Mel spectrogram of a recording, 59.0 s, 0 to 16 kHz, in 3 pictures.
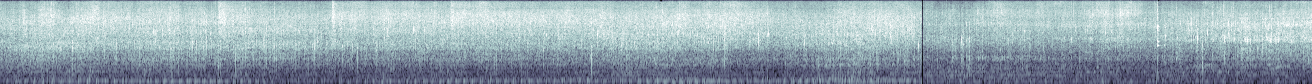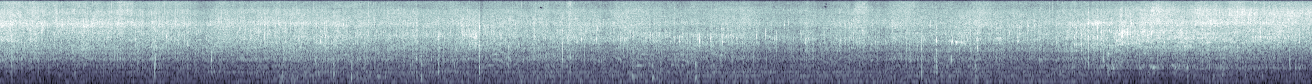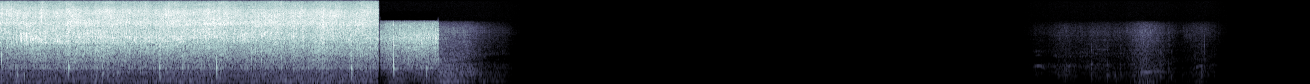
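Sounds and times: fish sizzling in hot oil: 0.0 - 46.0.

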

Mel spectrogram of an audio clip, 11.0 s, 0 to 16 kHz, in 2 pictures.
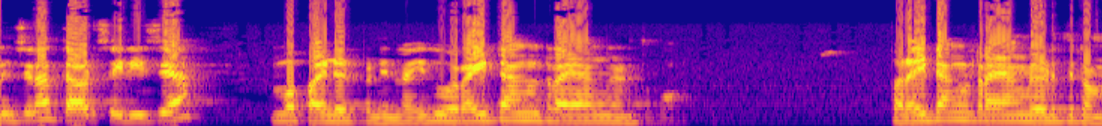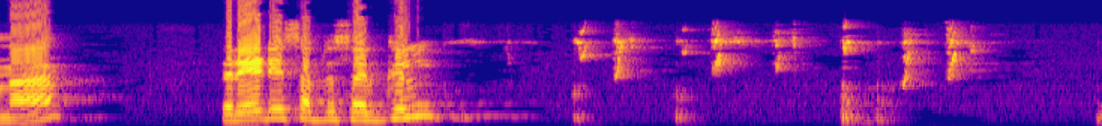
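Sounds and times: small bird chirping: 4.0 - 4.4, 7.8 - 10.8.

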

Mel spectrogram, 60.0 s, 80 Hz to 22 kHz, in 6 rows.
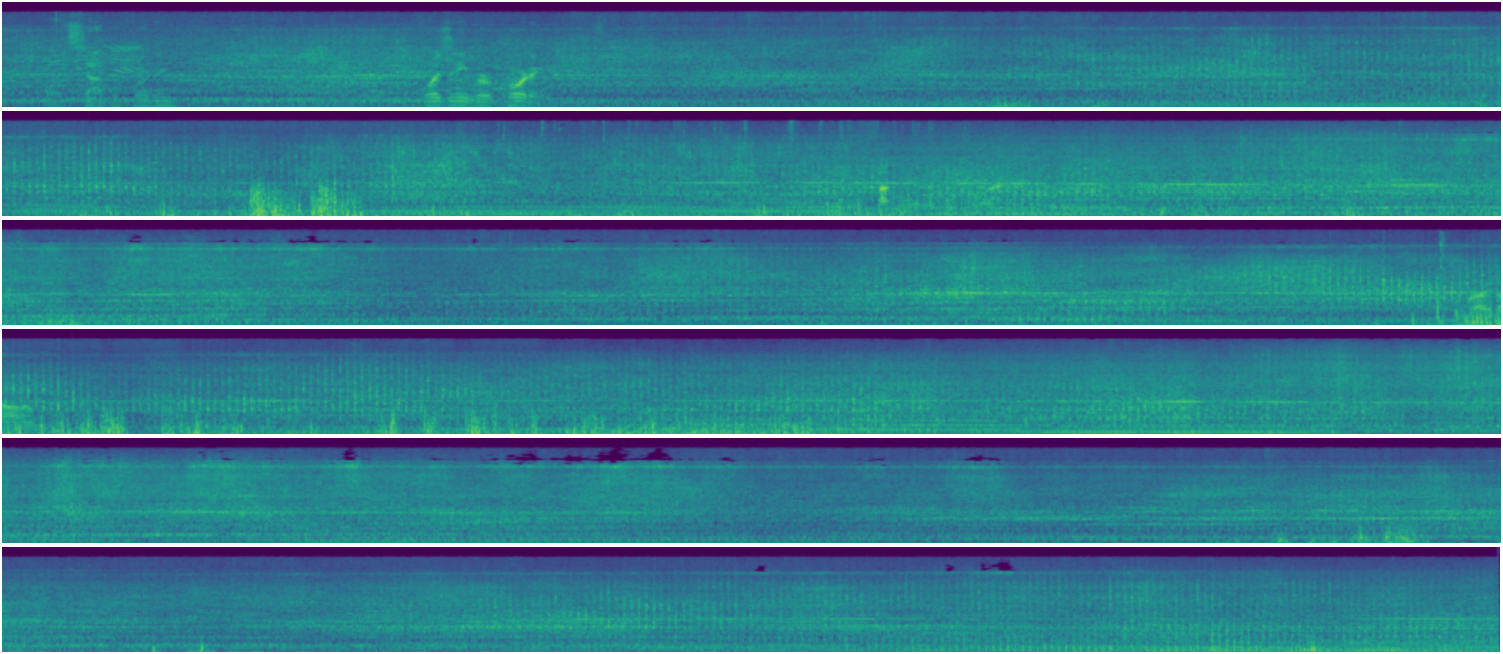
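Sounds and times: helicopter rotor and engine drone: 0.0 - 59.9.

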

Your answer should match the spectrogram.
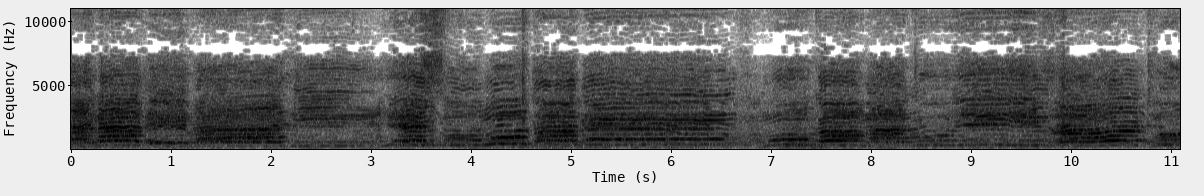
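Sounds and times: group singing slow chant: 0.0 - 11.0.

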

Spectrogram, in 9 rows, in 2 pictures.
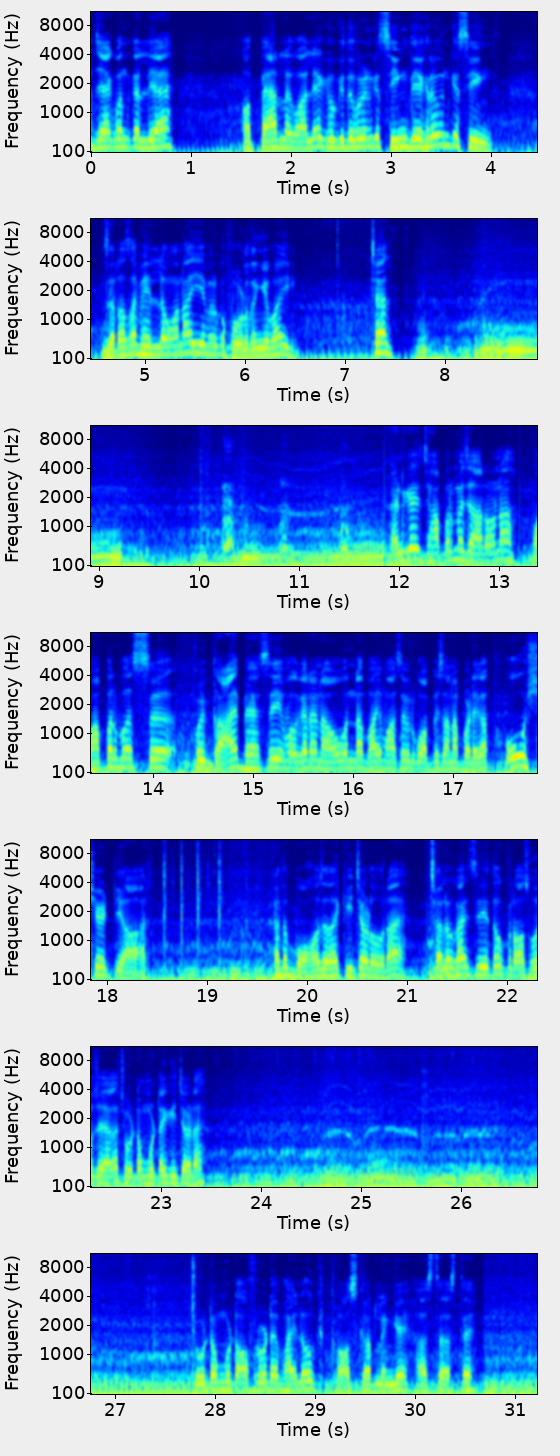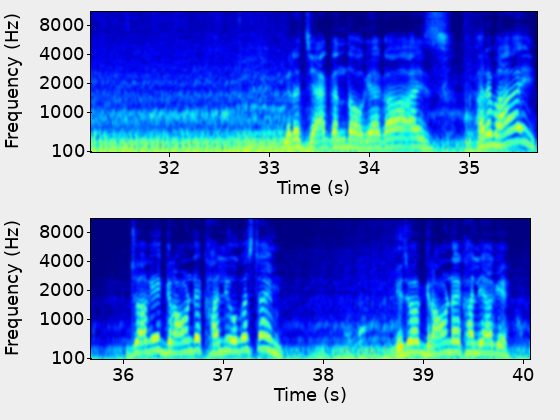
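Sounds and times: motorcycle engine: 0.0 - 40.0.

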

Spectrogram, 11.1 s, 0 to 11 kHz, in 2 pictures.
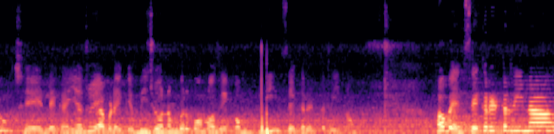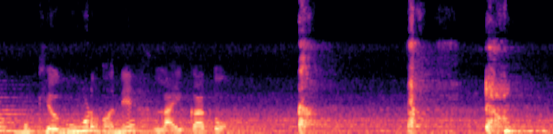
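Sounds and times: woman coughing: 8.5 - 9.0, 9.6 - 11.0.

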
